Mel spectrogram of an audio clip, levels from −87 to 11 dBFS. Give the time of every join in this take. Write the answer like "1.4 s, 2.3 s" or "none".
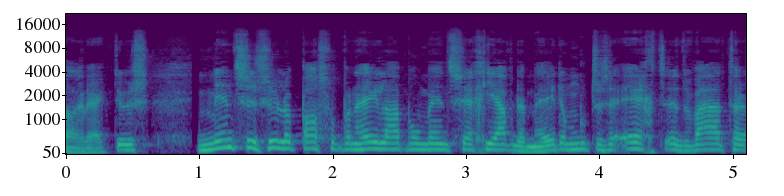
0.9 s, 3.3 s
